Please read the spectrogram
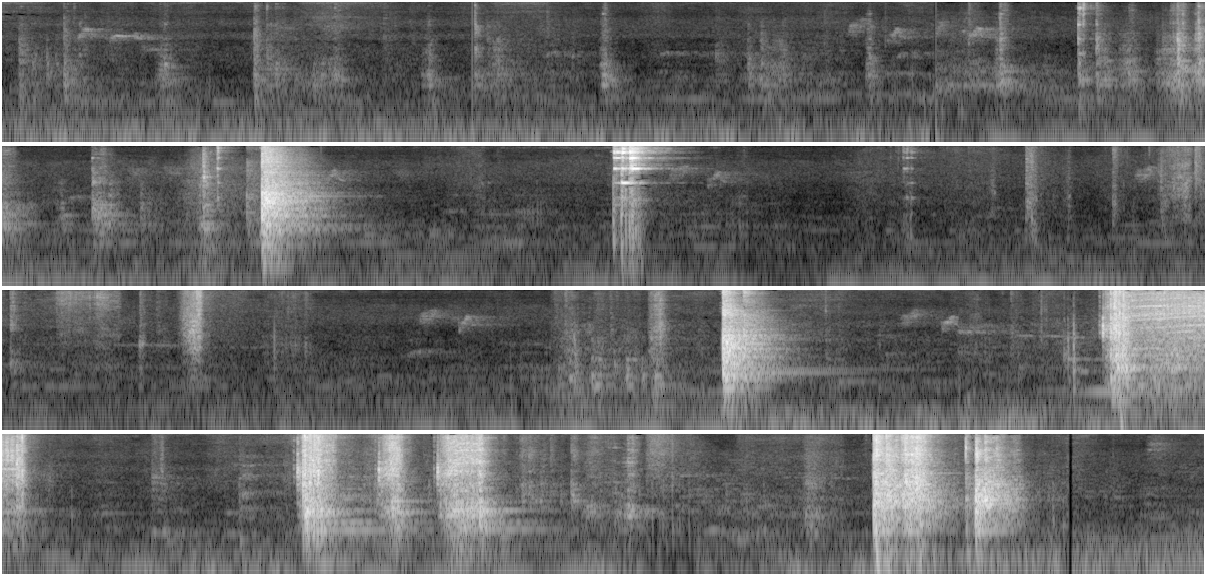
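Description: Workshop tool work: a run of small clicks and knocks, broken by several short, loud bursts of a power tool, over a low steady hum.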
